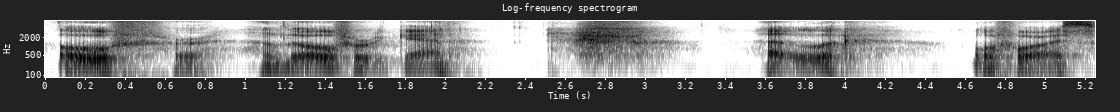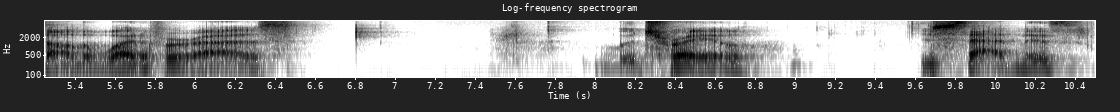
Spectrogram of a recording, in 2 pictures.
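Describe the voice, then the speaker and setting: A man playing a wounded, guilt-ridden criminal in a narrated story, halting and pained, with a gravelly, emotion-strained voice. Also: on the low side, full character voice. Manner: halting, rueful, with sighs and bitter weak laughs. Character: wounded, guilt-ridden criminal mourning his dead brother. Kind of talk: dramatic monologue in a narrated story.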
